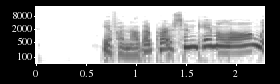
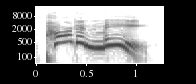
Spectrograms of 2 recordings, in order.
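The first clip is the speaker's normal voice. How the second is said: slow, much higher offended pardon; old woman interrupting, higher and louder; indignant interruption; 11 semitones higher, 5 dB louder, slower than usual. A narrator's reading. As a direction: cut in, mock affronted. Mandy cuts in indignantly.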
